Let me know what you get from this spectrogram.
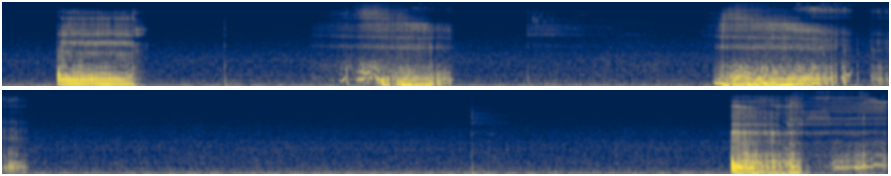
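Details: Jiji, a male rescue Labrador–Schnauzer mix dog, sound asleep and snoring heavily indoors; rough, rattling snores with a low buzzing tone come in bursts every three to four seconds, separated by quiet pauses over a steady low hum.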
